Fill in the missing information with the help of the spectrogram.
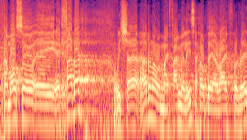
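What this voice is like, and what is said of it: Slight Peruvian Spanish accent. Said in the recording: “I have a little accent. ... I'm from Peru, okay? So my original language is Spanish”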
